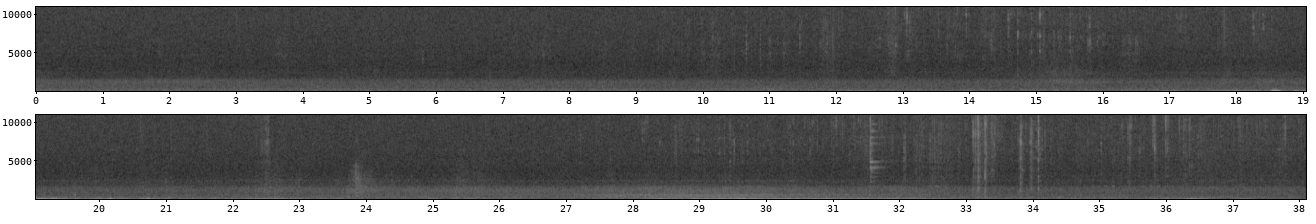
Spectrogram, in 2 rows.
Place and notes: {
  "title": "Berlin: Vermessungspunkt Friedelstraße / Maybachufer - Klangvermessung Kreuzkölln ::: 08.04.2011 ::: 04:25",
  "date": "2011-04-08 04:25:00",
  "latitude": "52.49",
  "longitude": "13.43",
  "altitude": "39",
  "timezone": "Europe/Berlin"
}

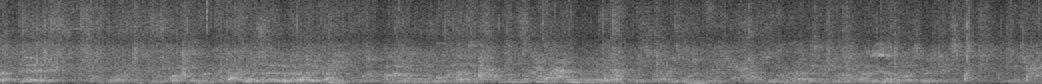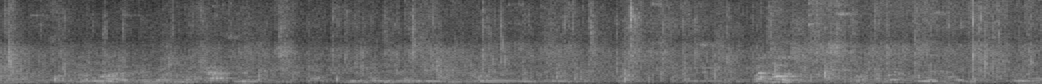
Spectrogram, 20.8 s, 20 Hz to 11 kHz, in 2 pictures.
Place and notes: {
  "title": "Souks, Tunis, Tunesien - tunis, medina, souks, soundwalk 02",
  "date": "2012-05-02 10:30:00",
  "description": "Walking inside the crowded Souks. Passing by different kind of shops, some music coming from the shops, traders calling at people, voices and movements. No chance to stop without being dragged into a store.\ninternational city scapes - social ambiences and topographic field recordings",
  "latitude": "36.80",
  "longitude": "10.17",
  "altitude": "19",
  "timezone": "Africa/Tunis"
}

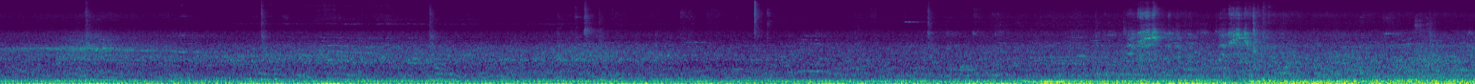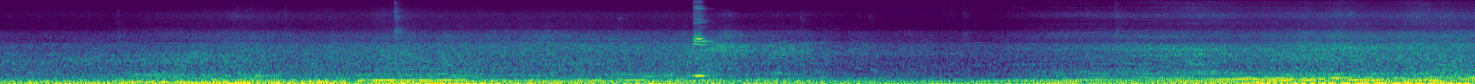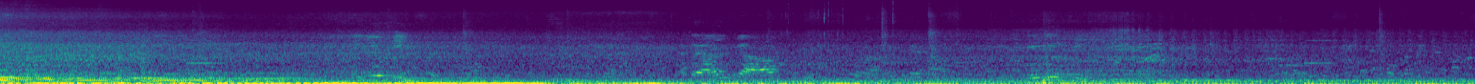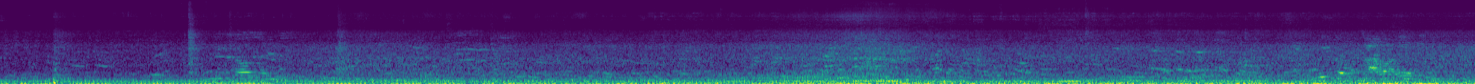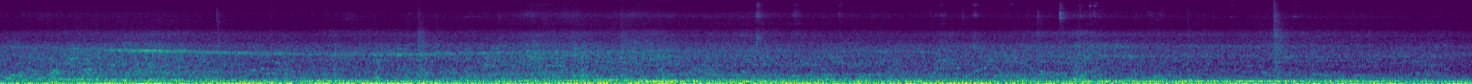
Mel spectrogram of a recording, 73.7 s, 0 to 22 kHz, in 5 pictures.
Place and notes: {
  "title": "Changsha St., Taitung City - In front of the convenience store",
  "date": "2014-09-05 20:19:00",
  "description": "In front of the convenience store, Traffic Sound",
  "latitude": "22.75",
  "longitude": "121.14",
  "altitude": "15",
  "timezone": "Asia/Taipei"
}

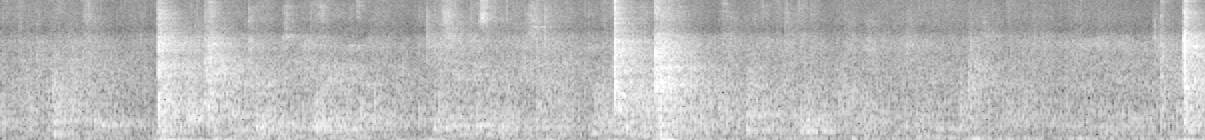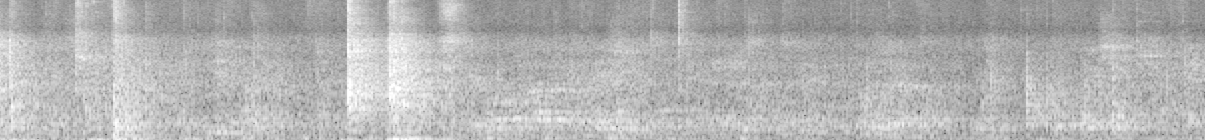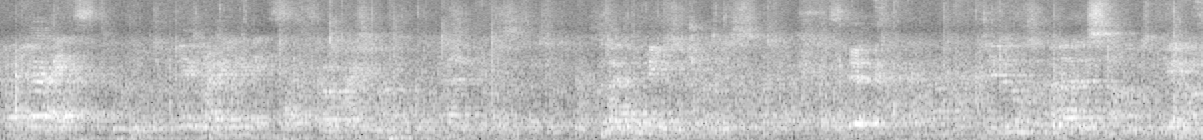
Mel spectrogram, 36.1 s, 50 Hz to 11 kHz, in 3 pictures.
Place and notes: {
  "title": "Leipzig, Mediencampus - coffee break",
  "date": "2012-01-28 11:10:00",
  "description": "Mediencampus Leipzig, thinktank about the radio feature in the digital age, coffee break, hall ambience\n(tech: Olympus LS5, OKM, binaural)",
  "latitude": "51.36",
  "longitude": "12.36",
  "altitude": "110",
  "timezone": "Europe/Berlin"
}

